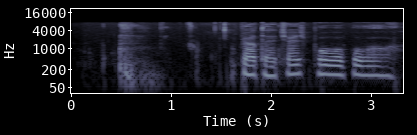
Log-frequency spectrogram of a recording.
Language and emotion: Russian, neutral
